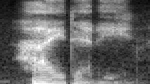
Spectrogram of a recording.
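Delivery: hushed whispered greeting; match a soft speaker with a whisper. Retold or imitated. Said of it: "I tone matched you".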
